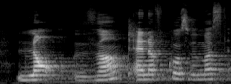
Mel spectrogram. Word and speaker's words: Lanvin: Of course, Lanvin is such an iconic fragrance brand, so pronounce Lanvin.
